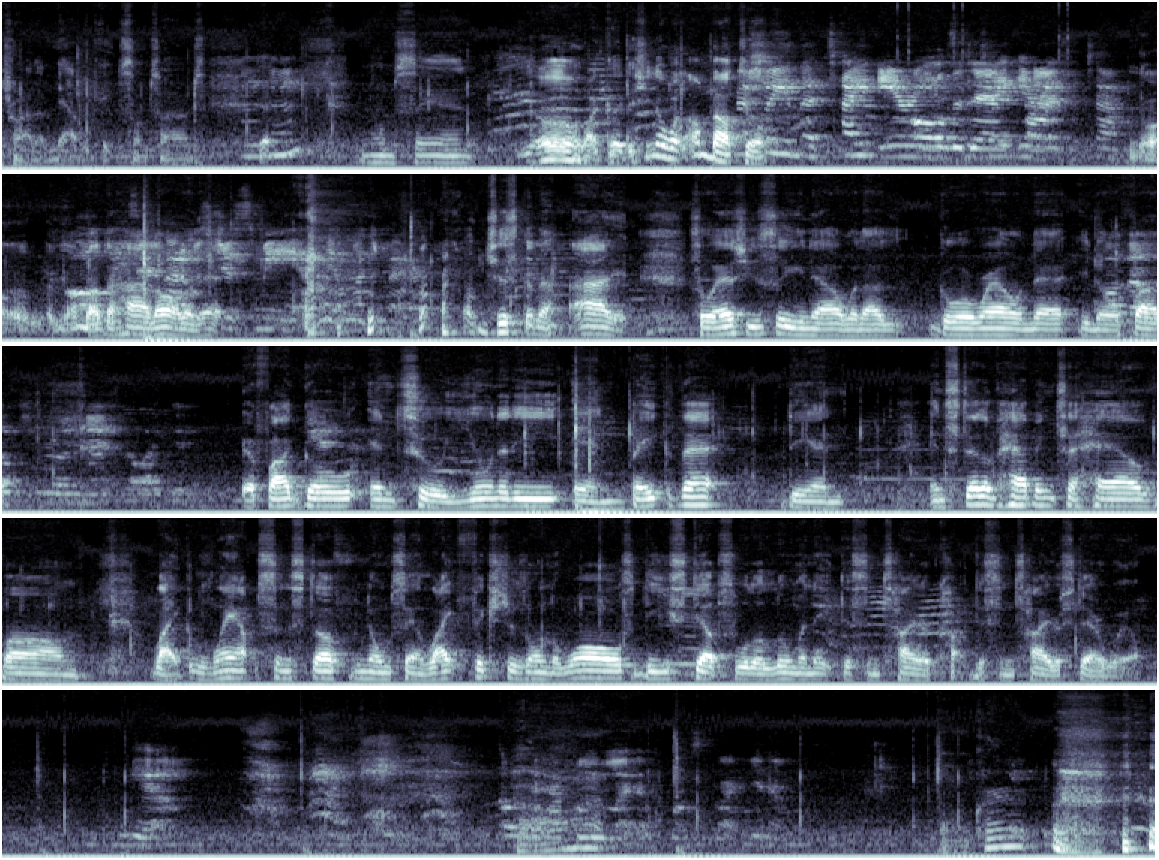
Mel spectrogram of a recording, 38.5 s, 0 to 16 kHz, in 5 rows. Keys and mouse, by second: 0.1 shift+middle click, 0.5 middle click, 1.6 shift+middle click, 2.2 middle click, 3.1 shift+middle click, 3.6 middle click, 6.0 click, 9.2 h, 9.6-10.1 middle drag, 10.5-10.8 shift+middle drag, 11.0-14.9 middle drag, 15.2 shift+middle click, 15.7-17.5 middle drag, 19.2 ctrl+z, 20.9 shift+middle click, 21.6 middle click, 22.6-23.0 shift+middle drag, 23.9-24.2 middle drag, 24.3-24.6 shift+middle drag, 26.6-27.0 shift+middle drag, 27.2-27.5 middle drag, 30.2-31.0 middle drag, 31.2 shift+middle drag, 31.6-32.3 middle drag, 32.9-33.2 shift+middle drag, 33.3-34.2 middle drag, 35.4-35.9 shift+middle drag, 36.1-36.7 middle drag, 37.1-37.7 shift+middle drag, 37.8-38.2 middle drag.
